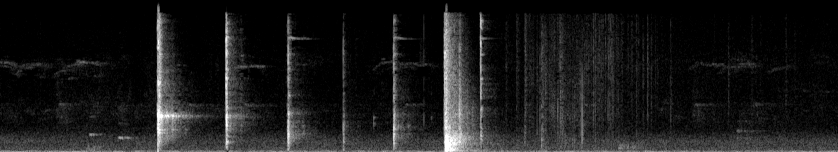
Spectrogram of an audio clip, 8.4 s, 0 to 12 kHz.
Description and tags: champagne saber
This is the sound of knocking the cork out of a bottle of champagne with a saber (after a few practice hacks that hit the glass rim of the bottle). Recorded with a boom microphone onto a P2 card via a Panasonic HVX200 digital video camera.
saber, hacking, champagne, cork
